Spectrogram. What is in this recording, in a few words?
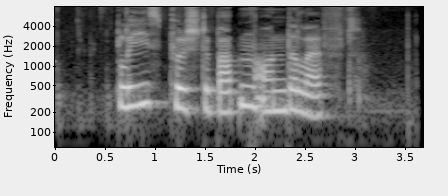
Button Left Woman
